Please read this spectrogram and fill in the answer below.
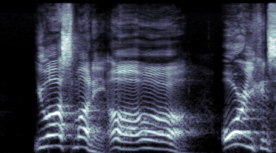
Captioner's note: imitates crying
